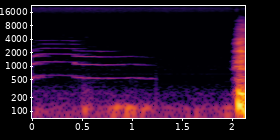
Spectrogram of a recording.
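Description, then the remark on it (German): A squeaking door on the other side creaks in one long, drawn-out squeal that slowly sags in pitch over a low rumble, then a sudden loud burst of noise cuts in at the end. “Das war eine Tür, eine knatschende Tür.”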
